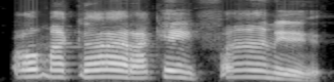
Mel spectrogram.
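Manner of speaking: loud, worked-up frustration; exasperated. Real, not acted. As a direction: wail it out, getting frantic at the search. Frantically searching for the news report.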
